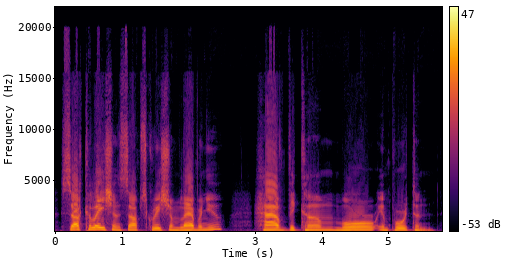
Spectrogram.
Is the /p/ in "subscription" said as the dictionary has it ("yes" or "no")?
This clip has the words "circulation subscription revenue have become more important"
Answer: no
